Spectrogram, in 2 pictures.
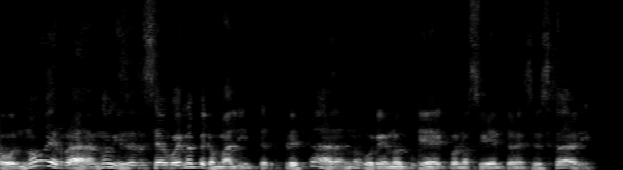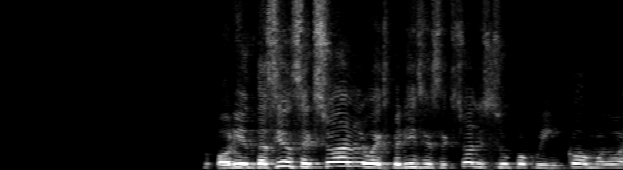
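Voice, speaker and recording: A man's voice: a little high, warm tone. A man lecturing medical students in a university class, explaining step by step with many tag questions and fillers.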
